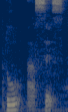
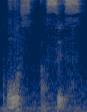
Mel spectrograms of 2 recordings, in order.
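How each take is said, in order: First: "Tu haces" with tu stressed and a rising end; Spanish "Tu haces", h silent; tu form. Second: "vos haces" stressed on vos, falling; vos form. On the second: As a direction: Rioplatense "vos haces", h silent. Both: Shown as a demonstration. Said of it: "a pronúncia também".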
